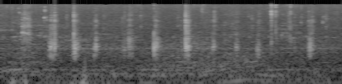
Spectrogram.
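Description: A person biting and chewing a crumbly grey slate bar: a run of about a dozen sharp, irregular crunches. The loudest come about a second in and near three seconds.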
